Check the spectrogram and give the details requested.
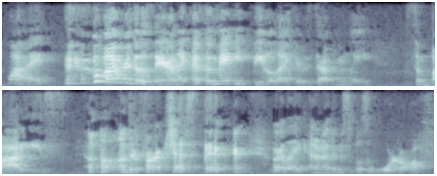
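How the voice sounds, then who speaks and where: A chatty woman from New with a bright, crisp voice. She laughs easily as she chats. The room is echoey, with a faint hiss behind her. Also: mid-range voice, lively intonation, measured pace. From New York. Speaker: podcast co-host. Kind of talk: casual chat.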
